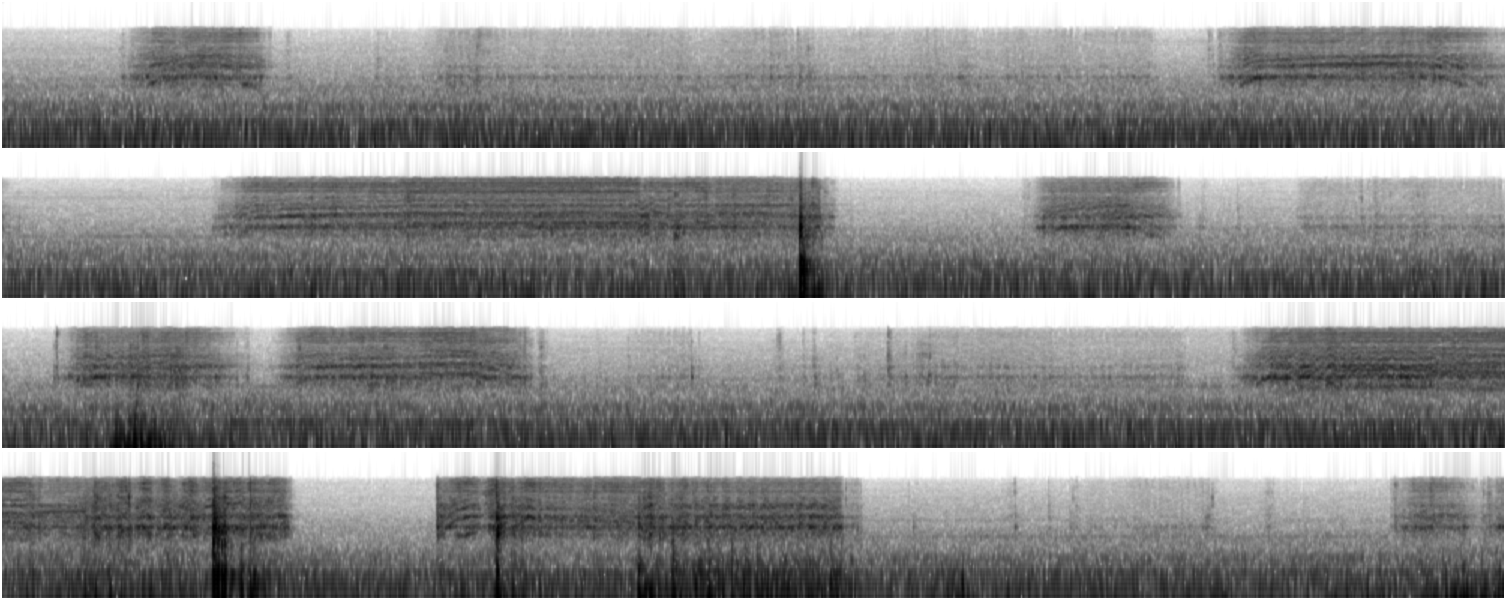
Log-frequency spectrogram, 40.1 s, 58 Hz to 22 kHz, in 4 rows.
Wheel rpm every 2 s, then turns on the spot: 30, 20, 20, 20, 100, 30, 150, 120, 50, 10, 60, 90, 0, 20, 110, 150, 60, 140, 10, 20.
2-6 16-20 26-28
